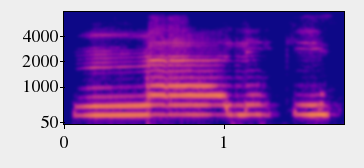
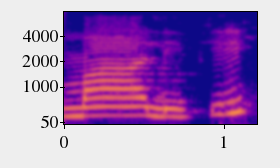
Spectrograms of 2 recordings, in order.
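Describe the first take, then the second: First: The first vowel is bent toward an e sound. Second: The first vowel is a clear a sound. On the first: The speaker calls it wrong. "इसको मैलिकी" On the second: The speaker calls it right. "सही अदायगी मालिकी"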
